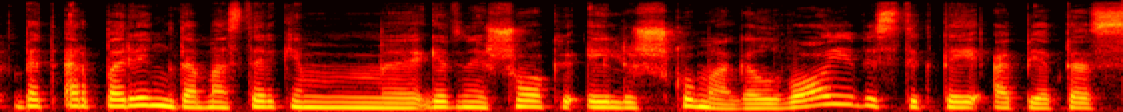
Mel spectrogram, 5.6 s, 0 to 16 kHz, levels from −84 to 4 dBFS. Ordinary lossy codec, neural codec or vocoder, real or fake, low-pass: Opus, 64 kbps; none; real; 14.4 kHz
